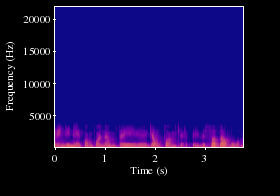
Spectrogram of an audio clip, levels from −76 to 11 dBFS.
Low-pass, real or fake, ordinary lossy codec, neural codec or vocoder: 3.6 kHz; real; AAC, 24 kbps; none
